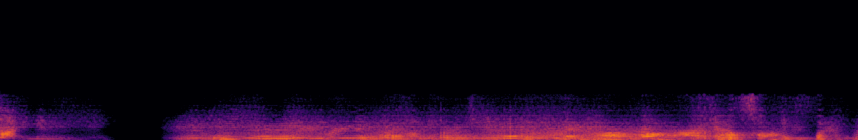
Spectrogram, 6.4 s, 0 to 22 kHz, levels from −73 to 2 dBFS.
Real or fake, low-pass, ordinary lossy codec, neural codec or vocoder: fake; 7.2 kHz; none; codec, 44.1 kHz, 0.9 kbps, DAC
